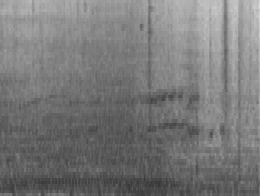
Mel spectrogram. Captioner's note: brakes squeal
